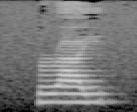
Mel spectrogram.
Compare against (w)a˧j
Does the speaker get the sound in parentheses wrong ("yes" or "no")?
yes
